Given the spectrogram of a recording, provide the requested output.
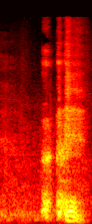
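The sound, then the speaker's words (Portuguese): A person with a chronic respiratory illness clears their throat in two quick bursts: a short rasp, then a longer, rougher one, with no talking around it. “eu peço desculpas pelo pigarro.”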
